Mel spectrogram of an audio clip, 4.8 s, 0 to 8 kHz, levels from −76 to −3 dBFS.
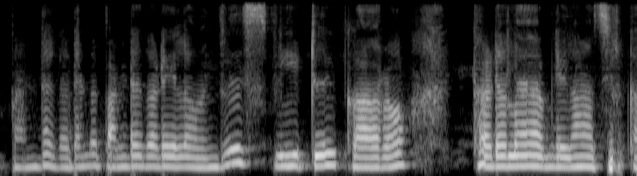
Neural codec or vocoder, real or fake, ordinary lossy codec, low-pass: codec, 16 kHz in and 24 kHz out, 0.6 kbps, FireRedTTS-2 codec; fake; none; 7.2 kHz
